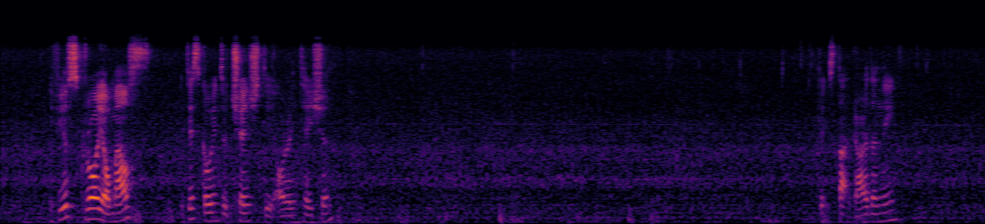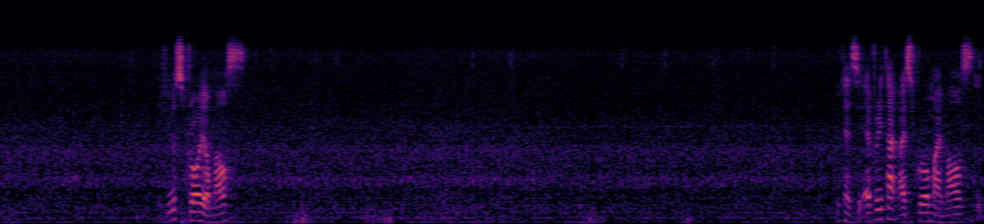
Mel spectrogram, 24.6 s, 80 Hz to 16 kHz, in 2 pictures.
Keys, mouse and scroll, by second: 0.0-4.2 typing, 0.4 click, 1.6-3.1 scroll down 16, 4.1 click, 4.3 click, 4.4 click, 4.4 click, 5.6-12.4 drag, 8.7 middle click, 12.4 middle click, 12.5 click, 13.4-18.7 drag, 21.2-24.6 drag.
